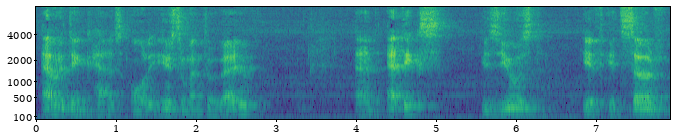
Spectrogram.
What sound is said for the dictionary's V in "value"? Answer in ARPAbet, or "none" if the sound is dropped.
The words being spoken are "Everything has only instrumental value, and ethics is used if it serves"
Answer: V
